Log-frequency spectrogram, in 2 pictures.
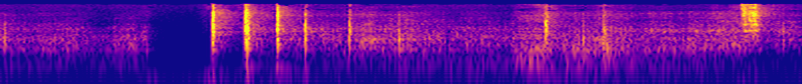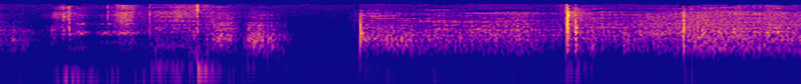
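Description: A large, flat, brown hardboard clipboard, a solid thin board held close to the microphone, is tapped with long acrylic nails. Sharp, bright clicks ring off almost at once, some in quick bursts and others spaced apart, over a soft, hushed scratchy background.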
